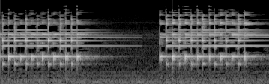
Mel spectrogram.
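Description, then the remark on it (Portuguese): An electric doorbell at the arraiá rings loud in two bursts of rapid metallic clanging, separated by a brief pause. No voices are heard. “A campainha do arraiá toca.”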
